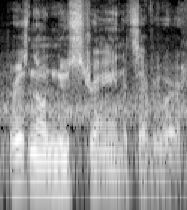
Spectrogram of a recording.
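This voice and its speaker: A man's voice: lowish voice, animated, fairly quick. A man, a bit out of breath as he walks outdoors, chatting casually and informally with livestream viewers. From Canada. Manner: informal, swearing, reads out and answers comments. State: out of breath from walking. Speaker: livestream host. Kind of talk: casual rambling chat with live viewers. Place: outdoors, walking. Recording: noisy outdoor recording with vehicle sounds.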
